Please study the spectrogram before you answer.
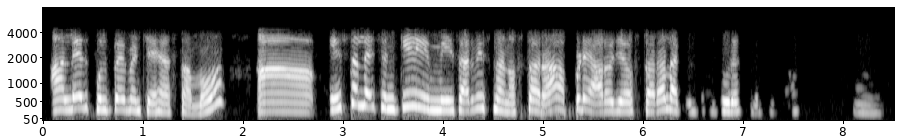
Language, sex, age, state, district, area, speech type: Telugu, female, 45-60, Andhra Pradesh, Sri Balaji, rural, conversation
